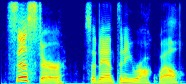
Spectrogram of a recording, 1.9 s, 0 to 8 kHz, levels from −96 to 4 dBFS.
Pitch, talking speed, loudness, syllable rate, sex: 195 Hz, 130 wpm, -22 LUFS, 5.0 syllables/s, female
